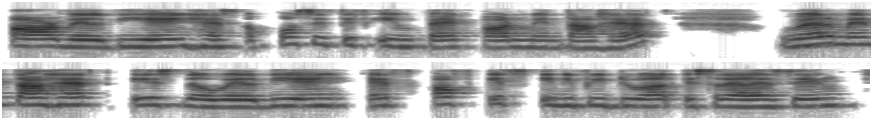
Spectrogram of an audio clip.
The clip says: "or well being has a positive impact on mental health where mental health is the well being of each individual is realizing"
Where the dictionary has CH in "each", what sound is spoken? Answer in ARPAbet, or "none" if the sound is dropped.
S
